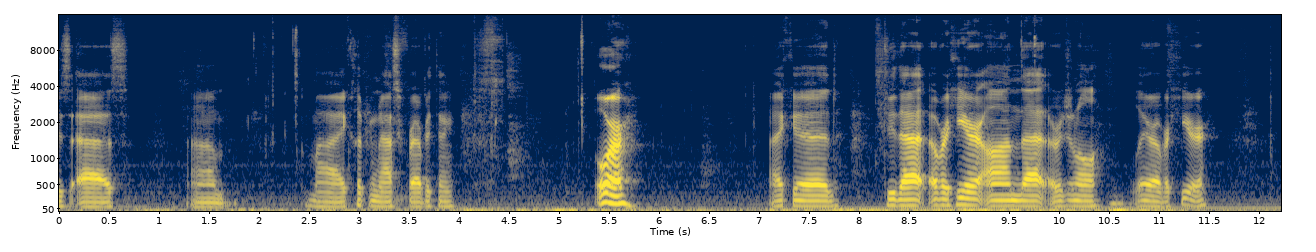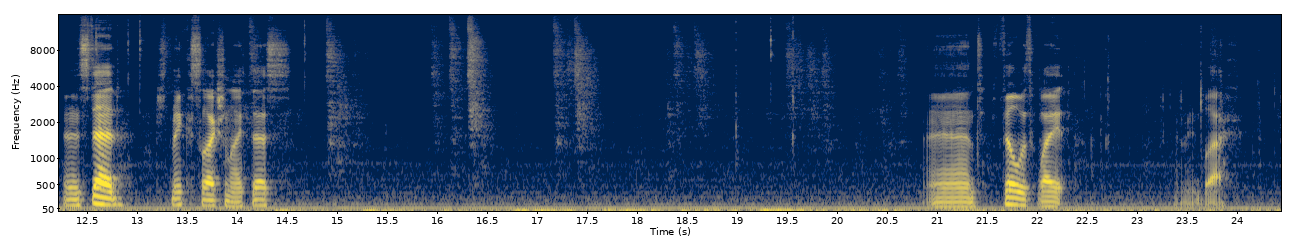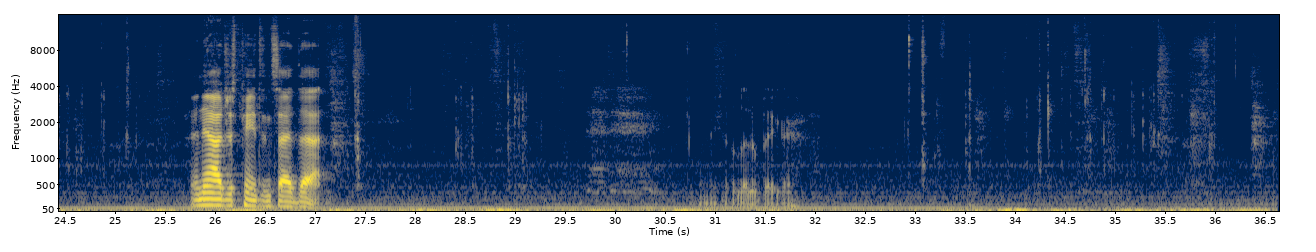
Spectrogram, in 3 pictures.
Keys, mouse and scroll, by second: 3.9 scroll, 5.2 ctrl+z, 6.2 ctrl+z, 8.2-9.2 scroll, 9.8 click, 10.1 scroll, 12.6 click, 13.0 click, 19.3 click, 22.2 alt+BackSpace, 23.7 ctrl+z, 24.0 ctrl+BackSpace, 24.7 ctrl+d, 25.3-26.0 scroll up 8, 26.0-26.5 scroll down 10, 26.7-27.0 scroll up 2, 27.0-28.4 scroll down 1, 28.4-30.0 scroll, 28.4 m, 32.9 click, 33.7 alt+BackSpace, 34.5 ctrl+BackSpace, 35.0 ctrl+d, 35.6 scroll.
